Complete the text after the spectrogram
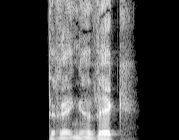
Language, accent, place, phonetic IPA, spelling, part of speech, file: German, Germany, Berlin, [ˌdʁɛŋə ˈvɛk], dränge weg, verb, De-dränge weg.ogg
- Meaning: inflection of wegdrängen: 1. first-person singular present 2. first/third-person singular subjunctive I 3. singular imperative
